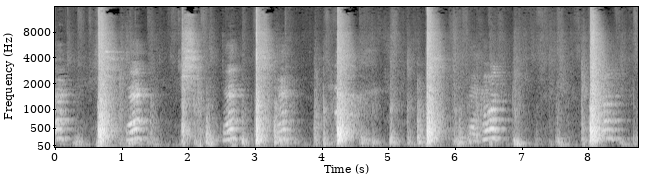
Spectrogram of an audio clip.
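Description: Hands slap against bodies in sharp smacks.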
